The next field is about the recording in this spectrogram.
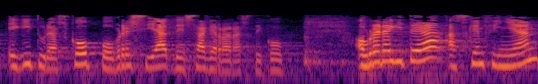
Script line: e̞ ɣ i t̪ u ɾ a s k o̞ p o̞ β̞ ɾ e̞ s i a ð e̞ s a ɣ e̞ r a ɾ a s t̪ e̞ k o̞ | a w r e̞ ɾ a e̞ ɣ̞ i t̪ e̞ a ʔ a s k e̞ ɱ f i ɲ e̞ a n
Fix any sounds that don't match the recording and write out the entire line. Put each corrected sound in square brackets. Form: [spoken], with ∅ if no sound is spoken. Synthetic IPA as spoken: e̞ ɣ i t̪ u ɾ a s k o̞ p o̞ β̞ ɾ e̞ s i a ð e̞ s a ɣ e̞ r a ɾ a s t̪ e̞ k o̞ | a w r e̞ ɾ a e̞ ɣ̞ i t̪ e̞ a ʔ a s k e̞ ɱ f i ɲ e̞ a n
